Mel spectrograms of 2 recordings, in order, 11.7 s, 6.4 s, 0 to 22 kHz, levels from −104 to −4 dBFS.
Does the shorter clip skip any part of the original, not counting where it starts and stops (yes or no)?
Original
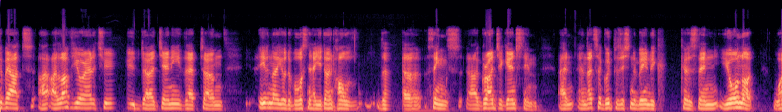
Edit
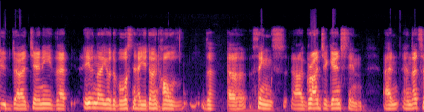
yes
